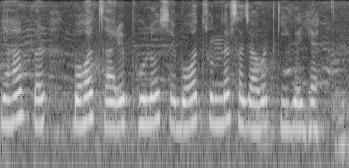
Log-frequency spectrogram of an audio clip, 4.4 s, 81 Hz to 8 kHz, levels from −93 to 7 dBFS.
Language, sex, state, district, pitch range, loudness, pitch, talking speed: Hindi, female, Jharkhand, Palamu, 245-285 Hz, -14 LUFS, 265 Hz, 165 wpm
